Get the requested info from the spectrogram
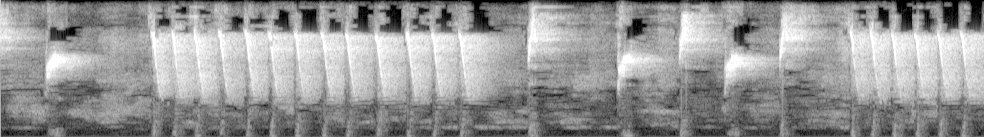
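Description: A sunbird sings a very high, fast song: rapid bursts of sharp, buzzy notes run together in long trills, broken by short whistled phrases.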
